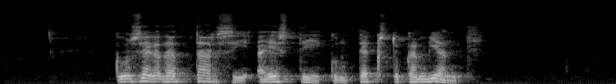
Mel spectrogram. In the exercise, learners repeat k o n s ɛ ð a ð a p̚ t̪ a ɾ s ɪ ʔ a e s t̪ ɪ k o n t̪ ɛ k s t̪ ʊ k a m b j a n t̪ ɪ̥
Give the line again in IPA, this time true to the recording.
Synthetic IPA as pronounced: k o n s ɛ ɣ a ð a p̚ t̪ a ɾ s ɪ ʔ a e s t̪ ɪ k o n t̪ ɛ k s t̪ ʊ k a m b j a n t̪ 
